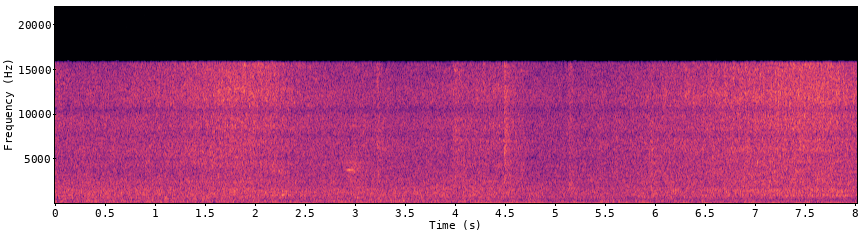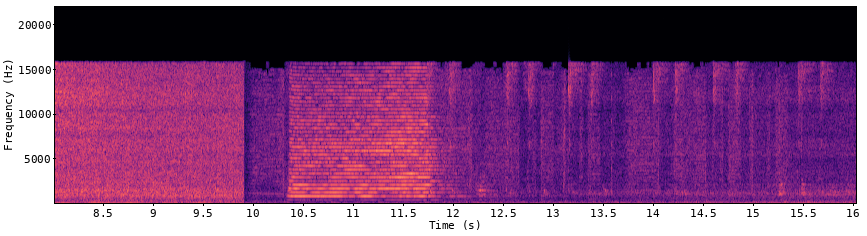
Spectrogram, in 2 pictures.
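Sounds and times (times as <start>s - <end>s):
train engine rumbling: 0.0s - 16.0s
train horn: 10.3s - 12.6s.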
